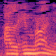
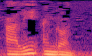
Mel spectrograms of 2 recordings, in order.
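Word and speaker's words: Ali Imran (آل عمران): Eh, bacanya jangan Al Imran ya, tapi Ali Imran. Di tulisannya itu Ali Imran.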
